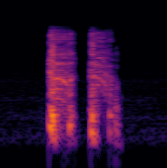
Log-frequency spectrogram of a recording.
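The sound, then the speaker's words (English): Two close, loud coughs in quick succession, each a short harsh burst about a quarter second long, separated by a brief pause and surrounded by silence. “Sorry, I'm coughing a lot.”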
